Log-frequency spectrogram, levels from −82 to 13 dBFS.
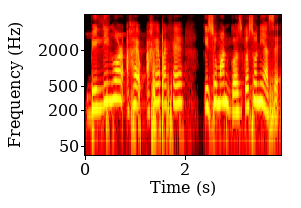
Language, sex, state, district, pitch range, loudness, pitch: Assamese, female, Assam, Kamrup Metropolitan, 210-275 Hz, -14 LUFS, 260 Hz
